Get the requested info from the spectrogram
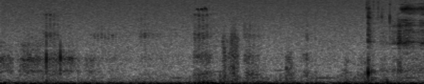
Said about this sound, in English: I think purring means he likes it.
